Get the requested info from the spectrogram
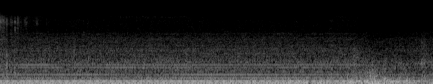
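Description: Steady mechanical hum with a constant pitch and a low rumble beneath it, unchanging throughout.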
